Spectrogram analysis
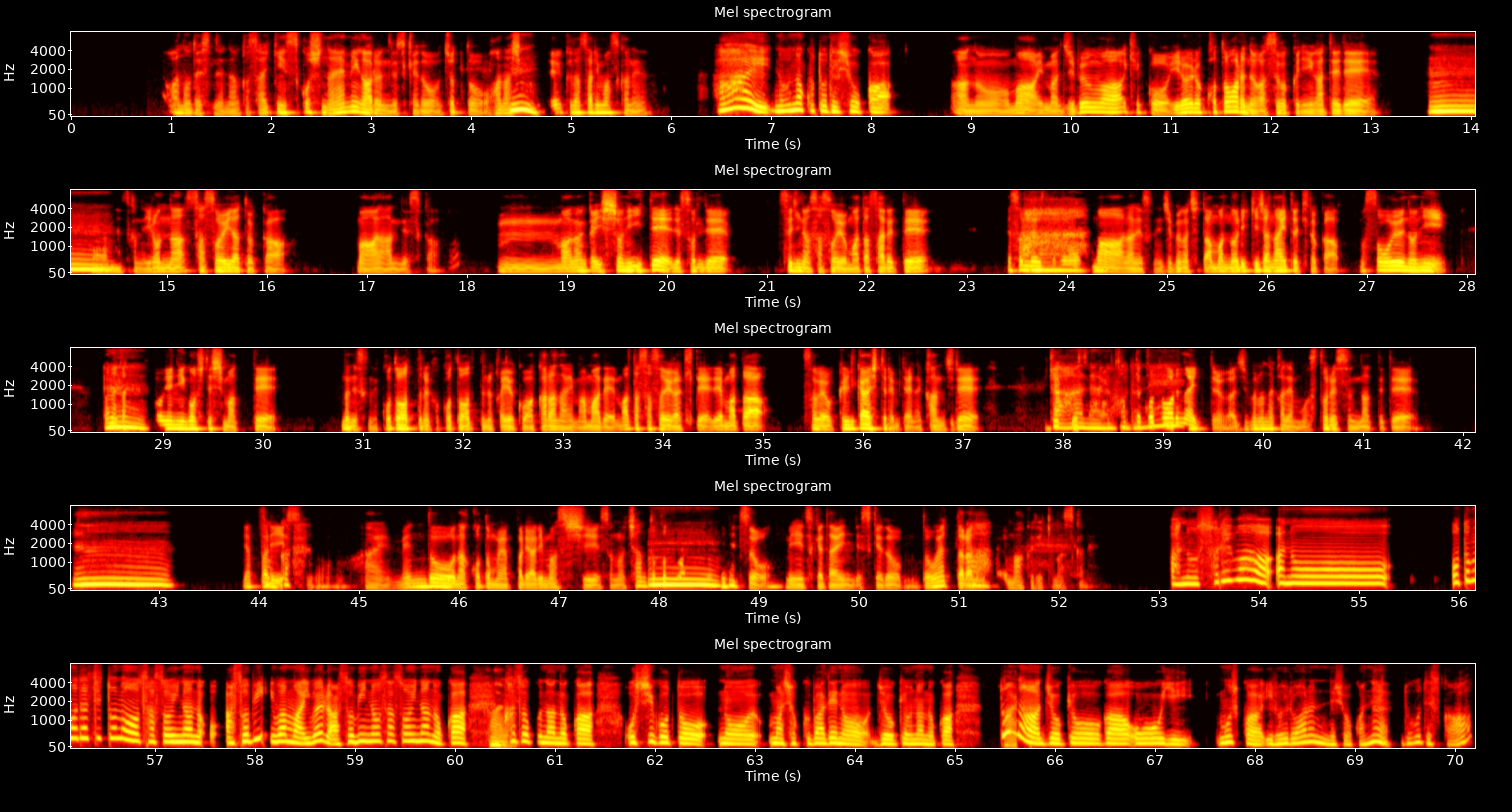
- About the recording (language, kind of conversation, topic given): Japanese, advice, 優しく、はっきり断るにはどうすればいいですか？
- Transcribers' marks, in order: none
